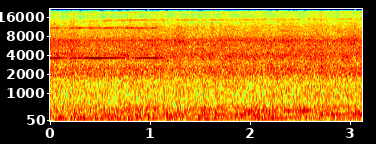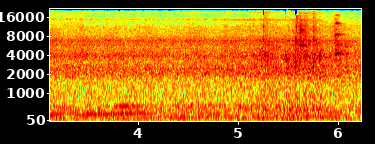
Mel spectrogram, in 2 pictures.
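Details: 2021 Marcopolo Torino S urban bus on Mercedes-Benz OF-1721 Bluetec 5 chassis, extended, driving: faint tones rise and fall with road speed under road and engine rumble. Differential whine, growling rear differential.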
